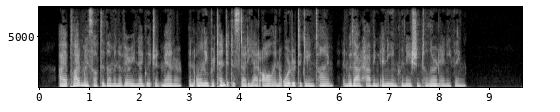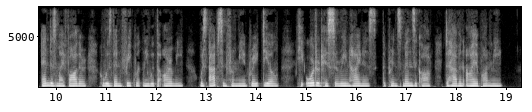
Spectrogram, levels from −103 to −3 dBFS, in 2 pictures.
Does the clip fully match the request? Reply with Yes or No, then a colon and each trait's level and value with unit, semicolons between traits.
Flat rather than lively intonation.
Yes: narrow, 1.2 semitones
